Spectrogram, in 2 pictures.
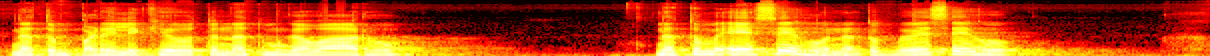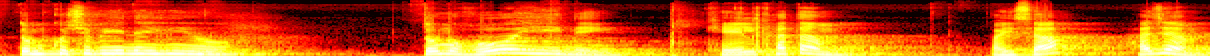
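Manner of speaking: ordinary talk, nothing marked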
